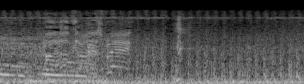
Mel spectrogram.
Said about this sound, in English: Helicopter's back.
